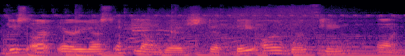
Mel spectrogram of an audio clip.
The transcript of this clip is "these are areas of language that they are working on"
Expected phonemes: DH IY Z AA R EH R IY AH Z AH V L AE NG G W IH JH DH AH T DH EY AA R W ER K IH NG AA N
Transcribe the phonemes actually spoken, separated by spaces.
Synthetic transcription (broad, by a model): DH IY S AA R EH R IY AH S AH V L AE NG G W IH JH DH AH T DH EY AA R W ER K IH NG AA N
